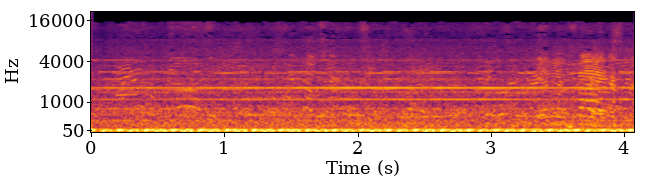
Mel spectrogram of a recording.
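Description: Diesel locomotive idling: a steady low rumble with a steady high whine over it, under crowd chatter.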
